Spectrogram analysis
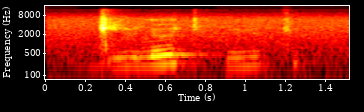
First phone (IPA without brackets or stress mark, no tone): ɡ͡ǀ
